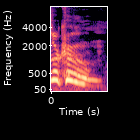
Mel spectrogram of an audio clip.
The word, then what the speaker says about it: Akum: As you come into the city, you flex your muscles and say, the name's Akum. It rhymes with doom, and you're gonna be hurting all too soon.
